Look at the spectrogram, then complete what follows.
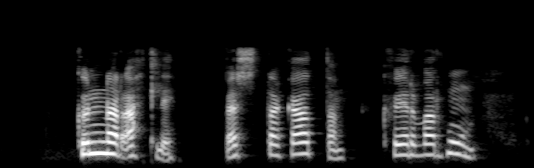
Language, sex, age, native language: Icelandic, female, 40-49, Icelandic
